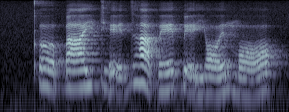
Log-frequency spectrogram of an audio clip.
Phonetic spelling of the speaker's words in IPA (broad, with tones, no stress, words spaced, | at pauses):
kʼɤ˧˩ɓaː˨˦j dʱḛ˧˩ dʱa˥˩pe˨˦ɓḛ˧˩ jɔ˨˩˦ɪ̯mɔ˨˩˦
